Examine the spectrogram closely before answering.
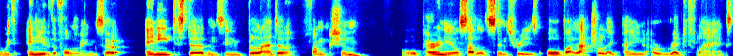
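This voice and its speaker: With a British accent, a man speaks in a dark, mellow tone at a fairly low pitch, keeping his intonation fairly even. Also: moderate pace. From England. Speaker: neurosurgeon. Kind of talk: lecture. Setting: video call.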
